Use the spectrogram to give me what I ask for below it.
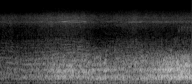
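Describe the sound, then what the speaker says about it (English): A Firehawk helicopter passes overhead in the background during a possible brush fire, a distant, muffled rotor drone that swells slightly louder toward the end. "I don't know if you can hear the chopper in the background."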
